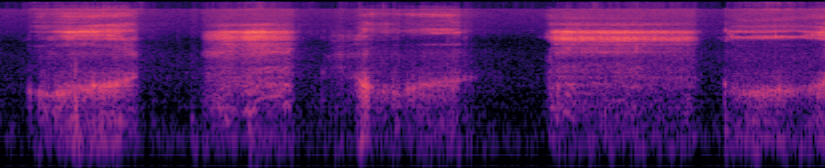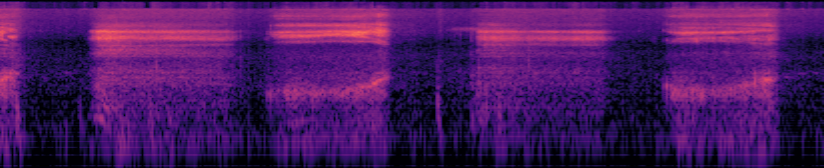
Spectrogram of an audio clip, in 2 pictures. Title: Snoring beauty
